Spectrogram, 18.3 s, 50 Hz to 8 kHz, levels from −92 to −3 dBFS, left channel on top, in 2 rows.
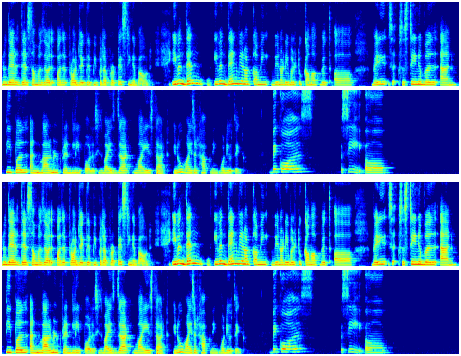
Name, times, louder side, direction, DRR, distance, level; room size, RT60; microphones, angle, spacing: voice 1, 0.0-3.0 3.2-7.0 7.4-13.9, right 3 dB, 25° right, 0.4 m, -28 dB
voice 2, 2.6-2.9 14.5-15.3 15.9-17.0, left 1 dB, 10° left, 0.8 m, -34 dB
3.0 x 2.9 x 2.7 m
head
